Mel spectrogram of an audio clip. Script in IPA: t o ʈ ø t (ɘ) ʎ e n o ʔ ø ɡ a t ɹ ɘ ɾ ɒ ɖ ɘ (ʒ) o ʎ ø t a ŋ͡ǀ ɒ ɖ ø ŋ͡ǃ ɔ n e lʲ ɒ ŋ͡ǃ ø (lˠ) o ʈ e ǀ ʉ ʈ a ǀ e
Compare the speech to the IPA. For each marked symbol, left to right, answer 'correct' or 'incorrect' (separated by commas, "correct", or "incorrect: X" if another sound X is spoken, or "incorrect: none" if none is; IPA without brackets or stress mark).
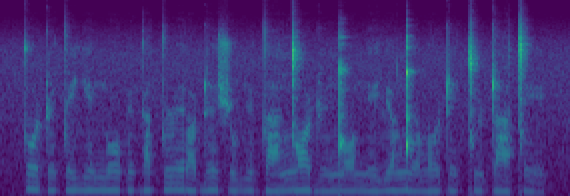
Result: incorrect: e, incorrect: ʃ, correct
